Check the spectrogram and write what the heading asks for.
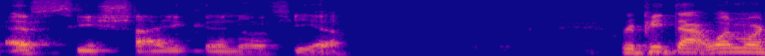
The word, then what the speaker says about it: Schalke: way of butchering names so good as she pronounces it shaggy shaggy shaggy how would you say how do the Germans properly pronounce it they say FC sheikha Nokia repeat that one more time for the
